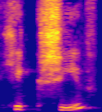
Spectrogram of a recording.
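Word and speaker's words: הקשיב: And even though our infinitive is lehakshiv, the way that we pronounce this is hikshiv, following the E sound pattern of our binyan.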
